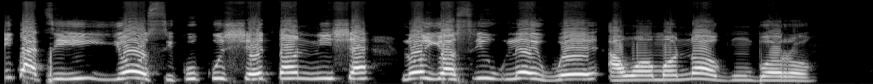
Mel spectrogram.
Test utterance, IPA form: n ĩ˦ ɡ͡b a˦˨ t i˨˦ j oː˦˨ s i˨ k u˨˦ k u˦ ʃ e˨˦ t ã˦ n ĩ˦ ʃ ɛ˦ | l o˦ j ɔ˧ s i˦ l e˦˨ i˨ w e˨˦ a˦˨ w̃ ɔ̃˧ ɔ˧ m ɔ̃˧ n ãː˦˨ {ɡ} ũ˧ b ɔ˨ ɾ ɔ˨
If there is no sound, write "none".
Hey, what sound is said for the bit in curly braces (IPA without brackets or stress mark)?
ɡ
